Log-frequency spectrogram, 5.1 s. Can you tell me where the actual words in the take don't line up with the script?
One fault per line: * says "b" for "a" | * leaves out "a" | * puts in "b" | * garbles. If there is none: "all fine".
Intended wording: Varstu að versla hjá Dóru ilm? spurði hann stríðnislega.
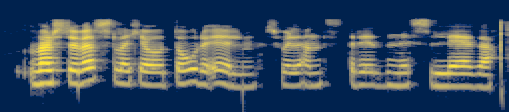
all fine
